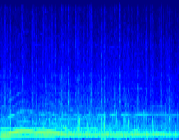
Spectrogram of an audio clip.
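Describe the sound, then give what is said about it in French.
Applause from an event crowd giving thanks to the caterers. A voice rises over the start, then broad clapping continues at a steady level. “Et on en profite, je pense, pour faire un énorme bravo aux méga cantines qui nous ont tout préparé.”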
